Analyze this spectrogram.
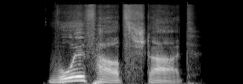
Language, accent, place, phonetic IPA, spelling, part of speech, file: German, Germany, Berlin, [ˈvoːlfaːɐ̯t͡sˌʃtaːt], Wohlfahrtsstaat, noun, De-Wohlfahrtsstaat.ogg
- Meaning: welfare state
